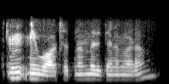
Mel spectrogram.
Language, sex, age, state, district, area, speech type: Telugu, male, 45-60, Andhra Pradesh, Kakinada, urban, conversation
